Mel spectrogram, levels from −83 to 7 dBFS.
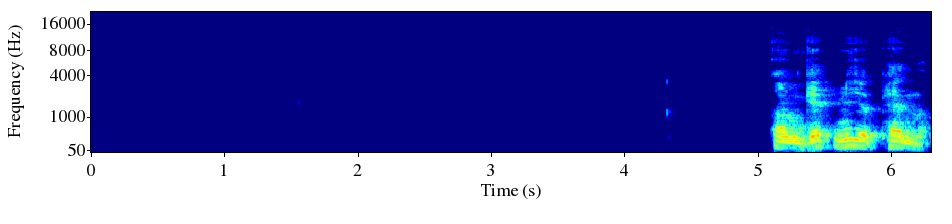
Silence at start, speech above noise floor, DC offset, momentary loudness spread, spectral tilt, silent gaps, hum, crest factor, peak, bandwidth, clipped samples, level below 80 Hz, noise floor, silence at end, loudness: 5.1 s; over 65 dB; under 0.1%; 2 LU; -7.5 dB/octave; none; none; 22 dB; -10 dBFS; 12 kHz; under 0.1%; -74 dBFS; under -90 dBFS; 0 s; -26 LUFS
